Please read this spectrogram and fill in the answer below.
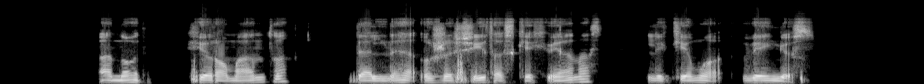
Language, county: Lithuanian, Kaunas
